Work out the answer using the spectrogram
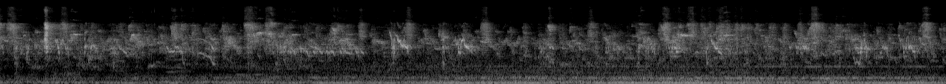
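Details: Budgerigars singing on a perch: a continuous busy warble of chirps, squawks and twittering notes, several birds overlapping throughout with a low background hum.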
